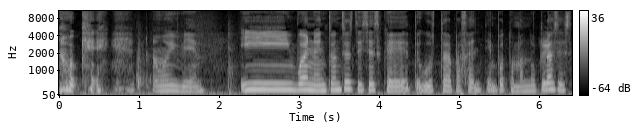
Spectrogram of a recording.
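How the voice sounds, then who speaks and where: At a very slow pace, a woman speaks with fairly high pitch and fairly even intonation. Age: 20s. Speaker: psychology student interviewer. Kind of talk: research interview.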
